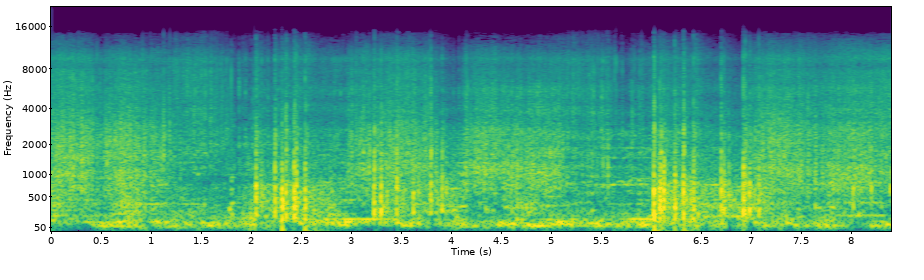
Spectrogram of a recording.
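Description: Aerial fireworks crackling and popping over a steady hiss of sparks. Dense clusters of rapid pops come about two seconds in and again about six seconds in.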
